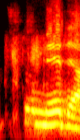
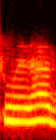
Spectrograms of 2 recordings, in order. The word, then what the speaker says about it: Shumedha: Sumeda. I'm sorry, I pronounced your name wrong. Sumeda. Yes, you talked to me, you told me. So my name is Shumedha.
